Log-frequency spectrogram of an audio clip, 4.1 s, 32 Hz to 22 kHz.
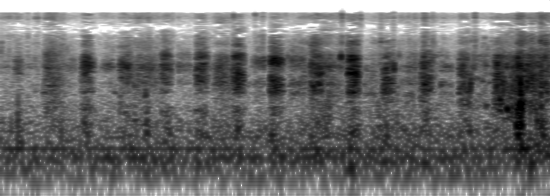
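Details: Australian Cattle Dogs, a herding breed, playing by the water in summer 2024: quick, breathy panting bursts repeat several times a second, mixed with faint whimpering tones over a steady low hum.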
